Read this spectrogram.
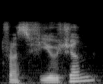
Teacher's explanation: the stress syllable is on the FU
